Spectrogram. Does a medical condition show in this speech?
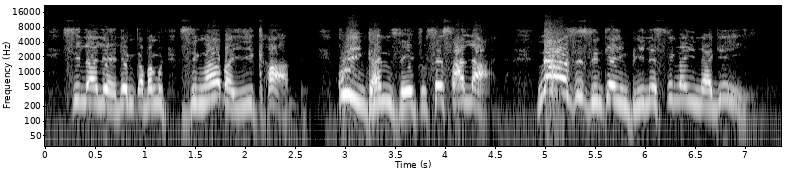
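No.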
